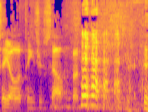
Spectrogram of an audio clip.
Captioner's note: laughter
